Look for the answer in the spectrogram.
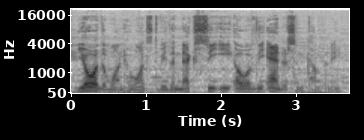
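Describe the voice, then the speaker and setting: A man playing a stern, cold businessman father in a visual novel, curt and measured. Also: fairly low pitch, darkish tone, faint music behind, lightly acted. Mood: cold, probing.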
